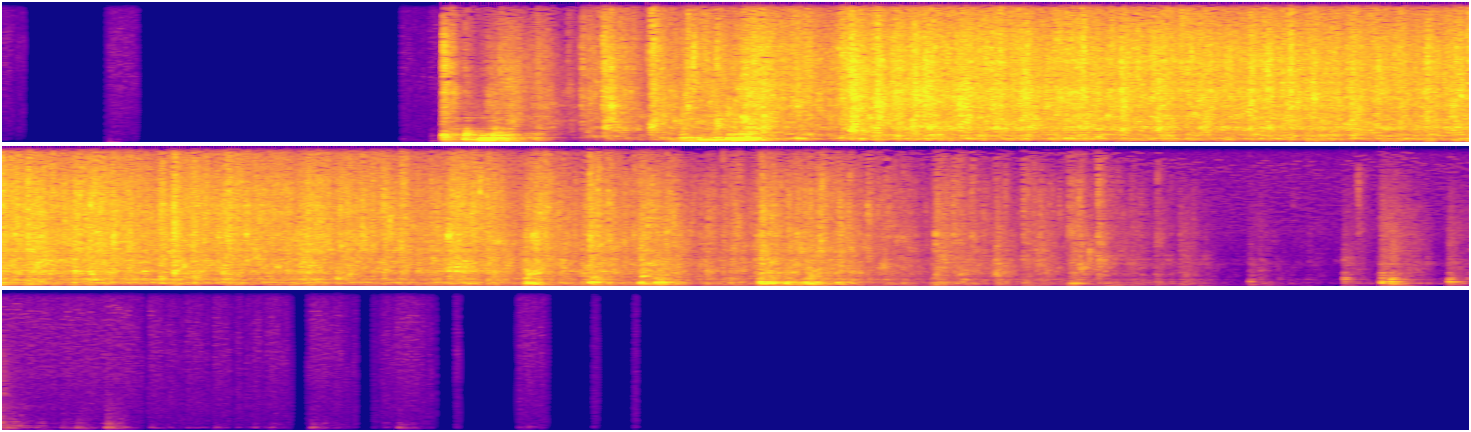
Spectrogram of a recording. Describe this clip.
A toilet flushing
